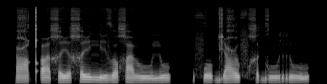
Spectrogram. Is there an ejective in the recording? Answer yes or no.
yes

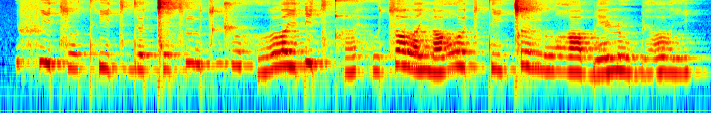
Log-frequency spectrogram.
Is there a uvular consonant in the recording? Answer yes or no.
yes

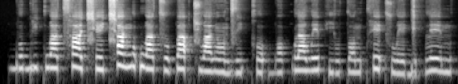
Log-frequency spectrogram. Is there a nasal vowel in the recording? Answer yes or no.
yes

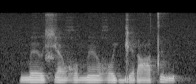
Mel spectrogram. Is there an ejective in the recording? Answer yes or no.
no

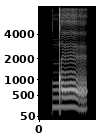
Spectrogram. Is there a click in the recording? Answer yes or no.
yes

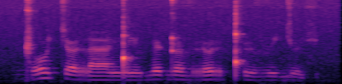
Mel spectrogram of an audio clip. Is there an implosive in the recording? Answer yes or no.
no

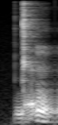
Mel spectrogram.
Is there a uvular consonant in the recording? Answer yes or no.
no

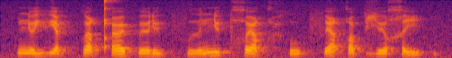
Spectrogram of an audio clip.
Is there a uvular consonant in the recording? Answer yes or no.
yes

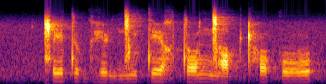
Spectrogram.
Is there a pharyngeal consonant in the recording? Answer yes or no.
no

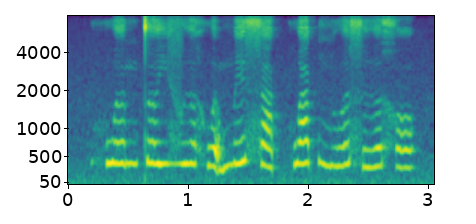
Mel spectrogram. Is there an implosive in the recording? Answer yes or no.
no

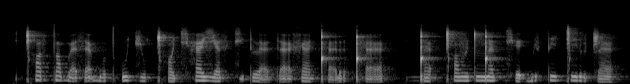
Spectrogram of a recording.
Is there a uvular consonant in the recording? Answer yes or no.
no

